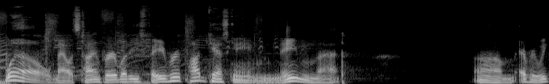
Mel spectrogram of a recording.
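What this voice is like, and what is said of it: Game show host voice. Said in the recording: “talking like a weird game show host”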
